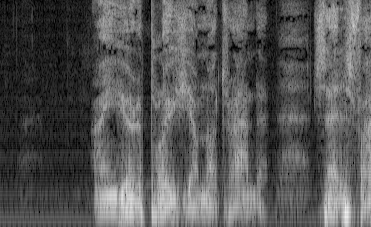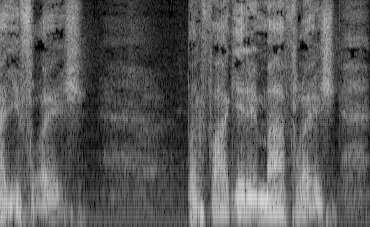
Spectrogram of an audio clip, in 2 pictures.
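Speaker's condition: Throat cancer, lost vocal cord

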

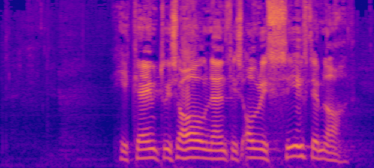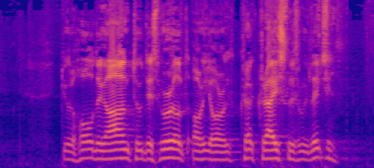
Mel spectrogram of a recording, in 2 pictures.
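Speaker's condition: Parkinson's disease; diagnosed 5 years ago

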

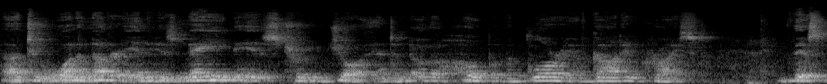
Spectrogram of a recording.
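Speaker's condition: Voice disorder; not contagious

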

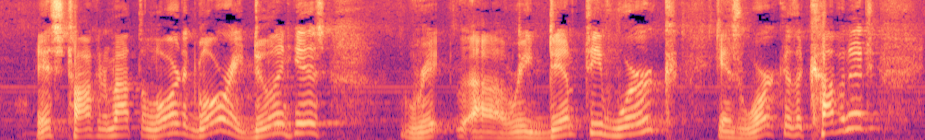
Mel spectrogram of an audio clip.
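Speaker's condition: No condition

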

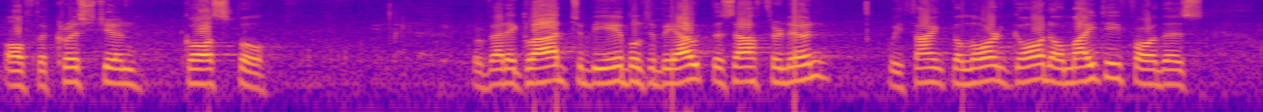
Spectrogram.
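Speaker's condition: No condition

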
